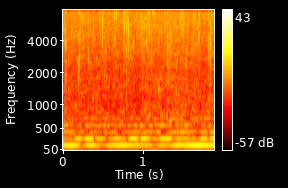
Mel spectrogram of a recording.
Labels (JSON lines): {"label": "biophony, midshipman", "recorder": "SoundTrap 500"}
